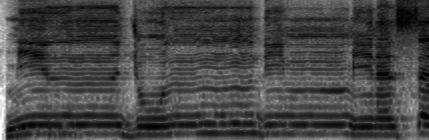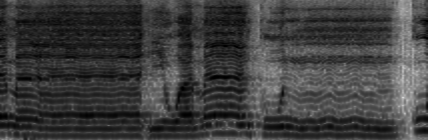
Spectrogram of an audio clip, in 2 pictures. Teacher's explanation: Okey, pada min jundin tu macam ada masalah sikit kat situ. Min ju tu kena muncung betul-betul. Min jun, yo nampak ju tu memang sharp ju.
